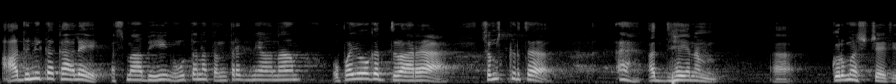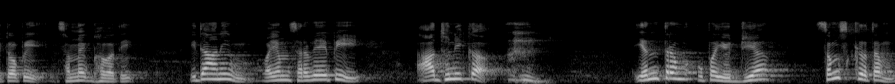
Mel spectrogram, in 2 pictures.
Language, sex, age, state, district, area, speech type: Sanskrit, male, 18-30, Karnataka, Chikkamagaluru, urban, spontaneous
